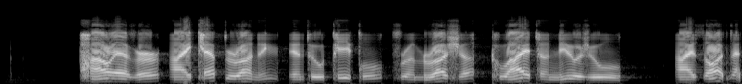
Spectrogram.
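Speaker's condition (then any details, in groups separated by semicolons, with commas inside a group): Cerebral palsy, speech-generating device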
